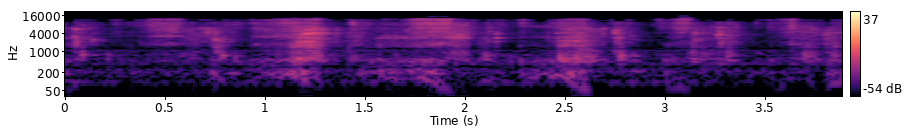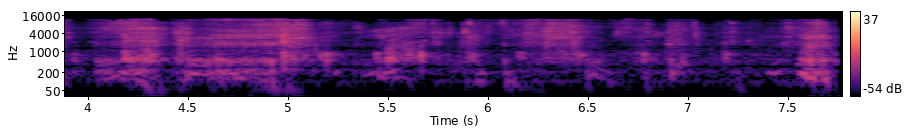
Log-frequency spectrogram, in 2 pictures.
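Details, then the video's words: A 9-year-old Pit Bull indoors in a kitchen licks and nibbles overcooked bacon given as a treat, recorded close up: wet, crackly lapping and smacking sounds in irregular bursts, with no talking and little background noise. "Dog Licking Sounds"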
